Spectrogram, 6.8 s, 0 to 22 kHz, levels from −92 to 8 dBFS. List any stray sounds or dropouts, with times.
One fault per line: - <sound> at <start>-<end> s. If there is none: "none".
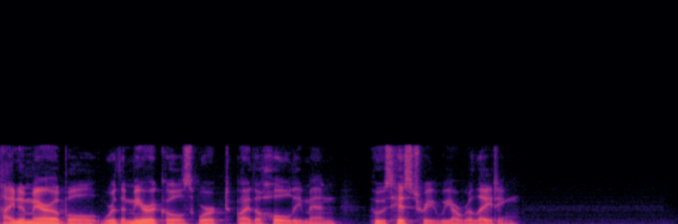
none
